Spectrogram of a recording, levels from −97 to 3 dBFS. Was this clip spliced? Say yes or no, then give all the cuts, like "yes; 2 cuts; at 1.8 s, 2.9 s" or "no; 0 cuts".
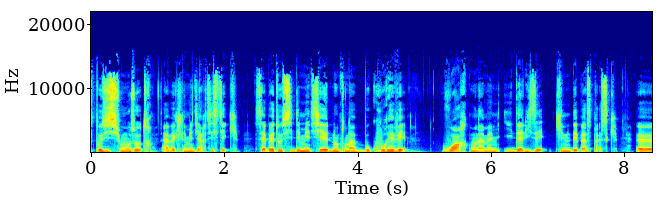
no; 0 cuts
